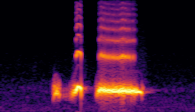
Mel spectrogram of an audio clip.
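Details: Spotted dove decoy in thúc gù cooing, used to call in wild doves. A brief low note and an upswept second note lead into a strong, sustained, slightly buzzy coo that ends abruptly.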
